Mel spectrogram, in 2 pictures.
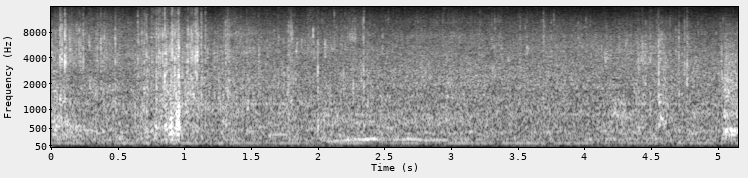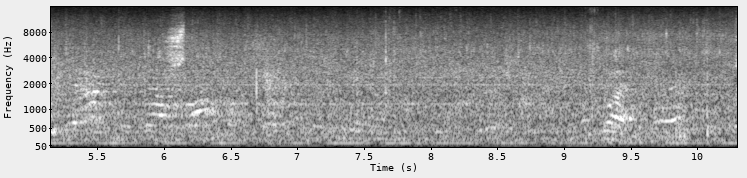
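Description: Plastic fish-shipping bags rustling as they are handled and cut open. Underneath is a steady hum and a hiss like running water.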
